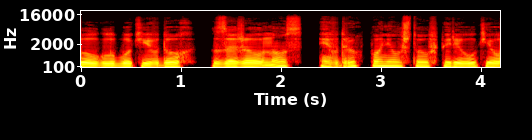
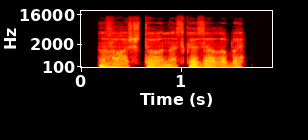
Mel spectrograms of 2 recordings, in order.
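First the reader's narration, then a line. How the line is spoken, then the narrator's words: Whisper. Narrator (Russian): прошептал Обби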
